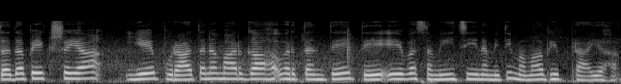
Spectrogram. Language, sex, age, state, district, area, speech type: Sanskrit, female, 18-30, Karnataka, Uttara Kannada, rural, spontaneous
